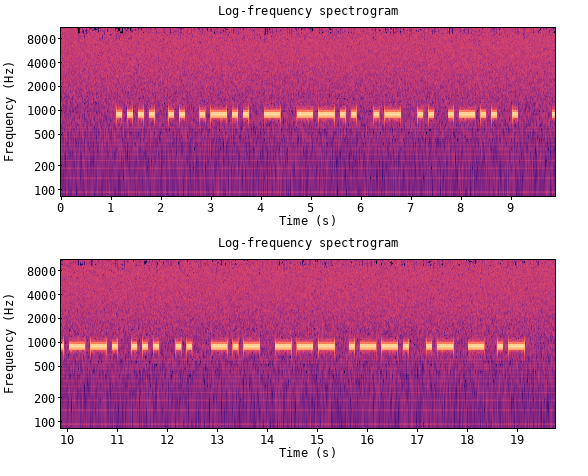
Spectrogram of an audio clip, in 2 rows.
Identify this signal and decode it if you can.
Morse code, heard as a keyed tone, hand-sent with a paddle, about 11 wpm, 900 Hz. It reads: HILTZAILE PSIKOPATA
